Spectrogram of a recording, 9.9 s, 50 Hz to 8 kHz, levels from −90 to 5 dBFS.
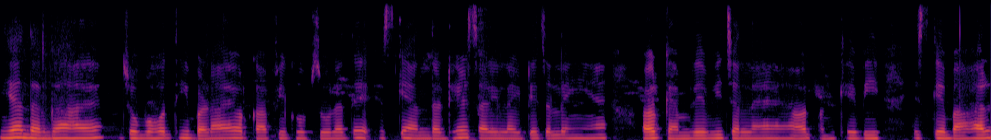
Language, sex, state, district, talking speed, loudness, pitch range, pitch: Hindi, female, Uttar Pradesh, Hamirpur, 180 wpm, -39 LUFS, 175-190 Hz, 180 Hz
